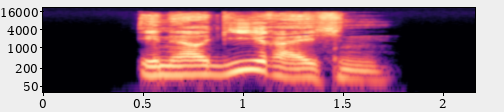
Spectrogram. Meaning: inflection of energiereich: 1. strong genitive masculine/neuter singular 2. weak/mixed genitive/dative all-gender singular 3. strong/weak/mixed accusative masculine singular 4. strong dative plural
- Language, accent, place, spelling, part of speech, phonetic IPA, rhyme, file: German, Germany, Berlin, energiereichen, adjective, [enɛʁˈɡiːˌʁaɪ̯çn̩], -iːʁaɪ̯çn̩, De-energiereichen.ogg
